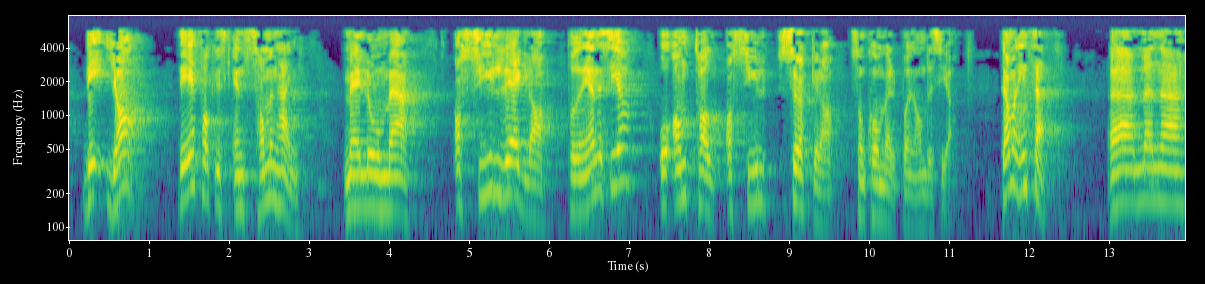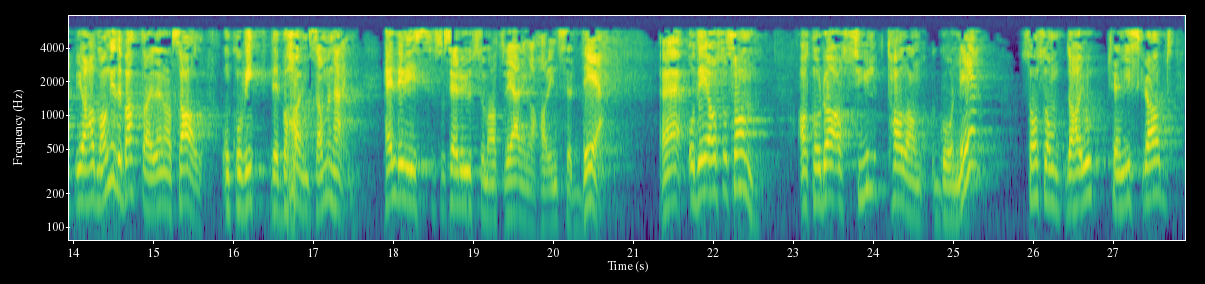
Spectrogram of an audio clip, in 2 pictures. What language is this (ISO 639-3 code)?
nob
